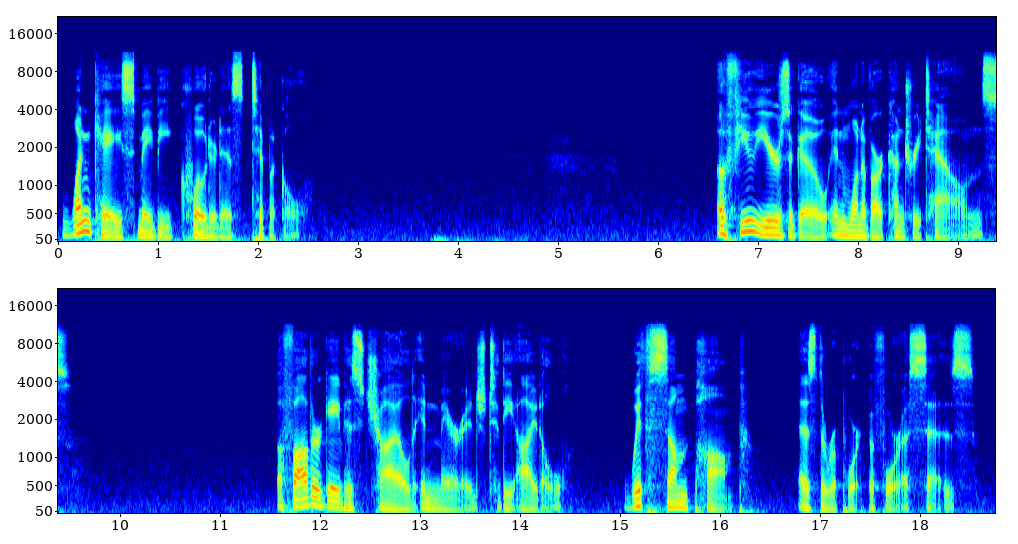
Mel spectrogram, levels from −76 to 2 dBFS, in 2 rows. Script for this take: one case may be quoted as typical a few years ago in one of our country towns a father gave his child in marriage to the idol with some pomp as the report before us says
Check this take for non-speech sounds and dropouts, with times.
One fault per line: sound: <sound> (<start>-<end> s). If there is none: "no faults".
no faults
